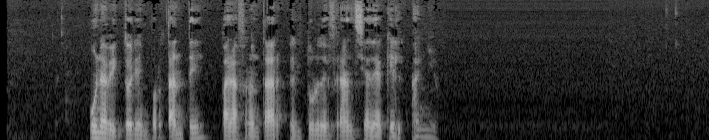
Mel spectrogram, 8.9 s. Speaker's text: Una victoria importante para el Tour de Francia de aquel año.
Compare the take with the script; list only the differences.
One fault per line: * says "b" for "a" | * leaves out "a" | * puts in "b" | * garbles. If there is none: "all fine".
* puts in "afrontar"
